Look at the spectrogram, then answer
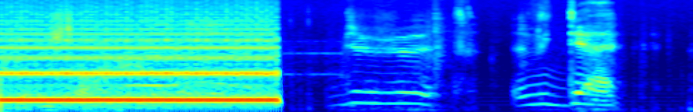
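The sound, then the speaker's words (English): A loud, steady telephone dial tone hums for over a second while a call is being dialed, then cuts off abruptly, followed by a child's brief babbling voice. “Let's open up the line and see. Are you dialing already?”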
